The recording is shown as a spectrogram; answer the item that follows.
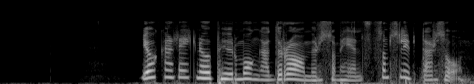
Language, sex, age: Swedish, female, 56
